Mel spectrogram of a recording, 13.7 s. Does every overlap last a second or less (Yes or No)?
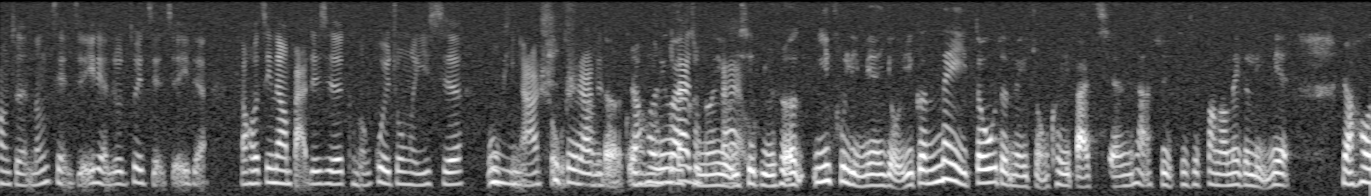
No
